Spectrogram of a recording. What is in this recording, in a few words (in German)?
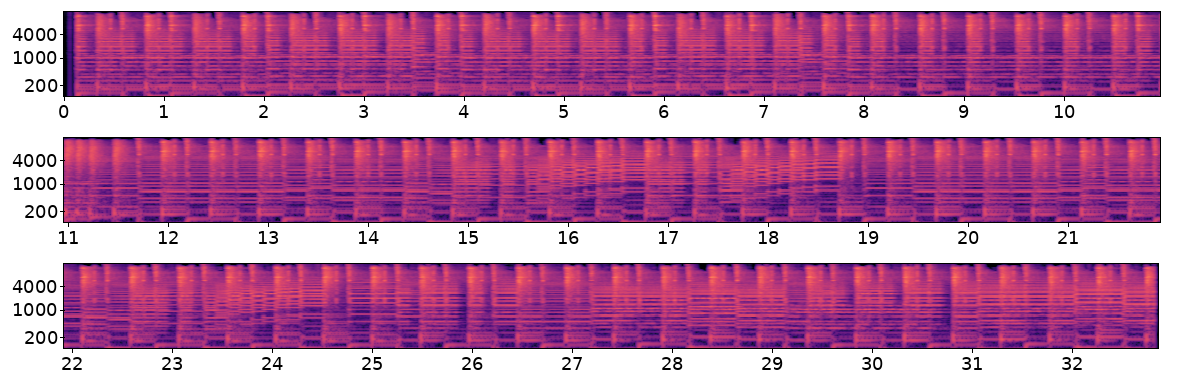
zirkuslieder playback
